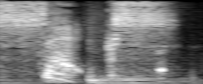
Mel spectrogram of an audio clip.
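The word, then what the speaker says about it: CeX: I'm being told by an ever growing number of people that um that keer exchange is pronounced as sex.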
